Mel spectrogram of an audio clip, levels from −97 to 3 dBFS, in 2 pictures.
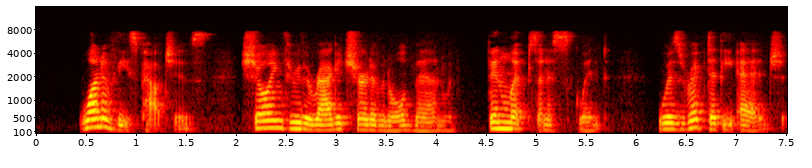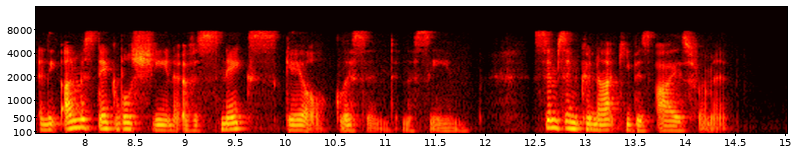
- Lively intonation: No, average, 4.2 semitones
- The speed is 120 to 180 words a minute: Yes, average, 175 wpm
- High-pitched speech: No, medium, 160 Hz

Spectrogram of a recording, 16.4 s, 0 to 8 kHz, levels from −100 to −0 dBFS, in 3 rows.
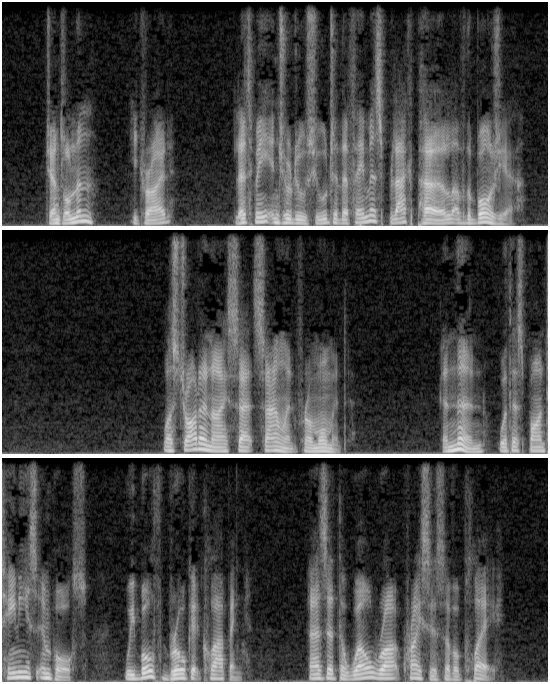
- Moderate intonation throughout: Yes, average, 3.9 semitones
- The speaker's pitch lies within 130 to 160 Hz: Yes, low, 135 Hz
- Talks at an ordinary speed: Yes, average, 155 wpm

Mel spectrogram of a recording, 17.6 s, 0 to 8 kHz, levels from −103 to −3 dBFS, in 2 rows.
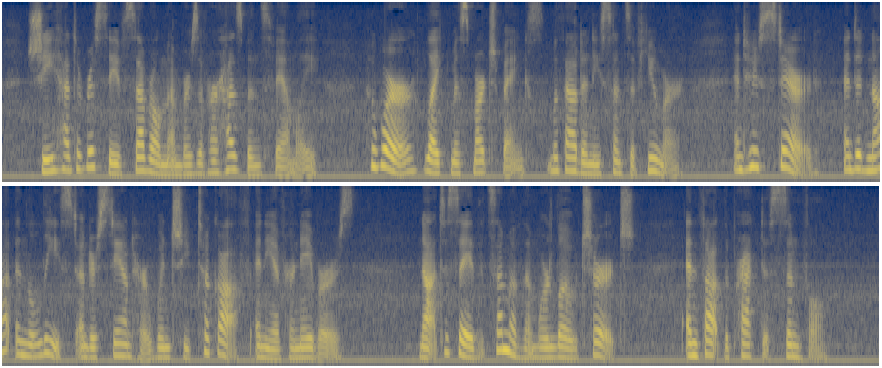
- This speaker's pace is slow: No, average, 185 wpm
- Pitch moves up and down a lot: Yes, wide, 5.8 semitones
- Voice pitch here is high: No, medium, 170 Hz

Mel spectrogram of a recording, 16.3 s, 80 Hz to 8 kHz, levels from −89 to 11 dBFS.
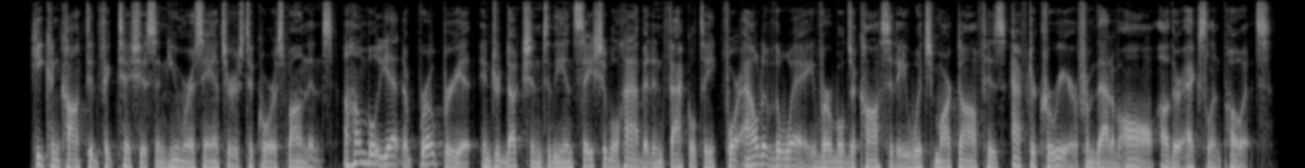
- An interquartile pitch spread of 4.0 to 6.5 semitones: Yes, average, 4.4 semitones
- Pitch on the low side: Yes, low, 105 Hz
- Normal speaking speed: Yes, average, 145 wpm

